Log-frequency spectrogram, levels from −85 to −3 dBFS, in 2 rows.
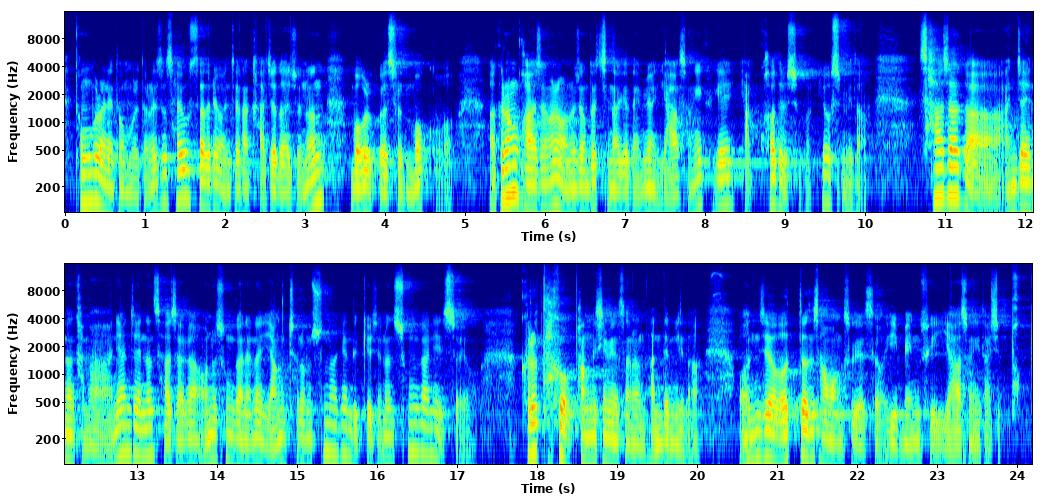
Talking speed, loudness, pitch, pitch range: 330 characters per minute, -35 LUFS, 105 Hz, 95-125 Hz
